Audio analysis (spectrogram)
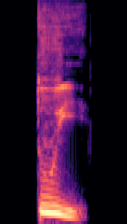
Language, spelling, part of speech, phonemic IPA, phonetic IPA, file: Bengali, তুই, pronoun, /t̪ui̯/, [ˈt̪ui̯], LL-Q9610 (ben)-তুই.wav
- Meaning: 1. you, thou; 2nd person nominative singular informal, inferior pronoun 2. you, thou; 2nd person nominative singular formal, familiar pronoun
